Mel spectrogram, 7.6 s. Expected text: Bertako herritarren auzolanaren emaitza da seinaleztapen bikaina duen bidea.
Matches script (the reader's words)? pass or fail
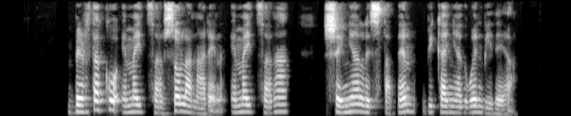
fail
